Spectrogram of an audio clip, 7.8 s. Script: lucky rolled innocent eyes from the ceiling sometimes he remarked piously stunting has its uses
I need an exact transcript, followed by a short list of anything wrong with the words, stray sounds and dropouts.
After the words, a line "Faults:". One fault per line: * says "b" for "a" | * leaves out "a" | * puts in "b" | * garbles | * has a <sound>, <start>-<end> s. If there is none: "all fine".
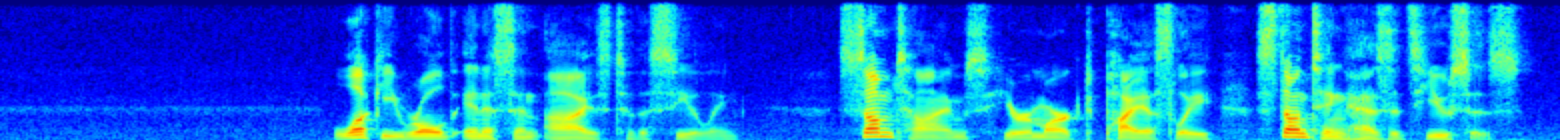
lucky rolled innocent eyes to the ceiling sometimes he remarked piously stunting has its uses
Faults:
* says "to" for "from"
